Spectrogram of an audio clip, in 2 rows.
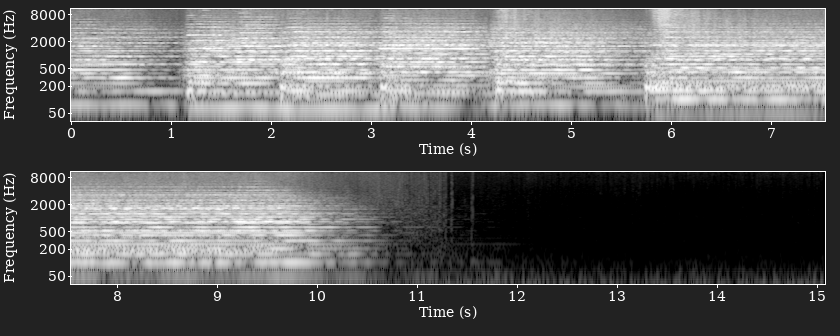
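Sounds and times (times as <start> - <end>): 
music: 0.0 - 11.0.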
